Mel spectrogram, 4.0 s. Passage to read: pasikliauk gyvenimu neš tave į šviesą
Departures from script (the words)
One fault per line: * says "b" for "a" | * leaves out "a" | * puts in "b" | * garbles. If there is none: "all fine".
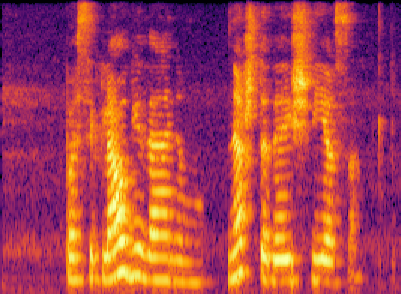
all fine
